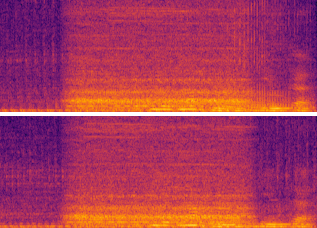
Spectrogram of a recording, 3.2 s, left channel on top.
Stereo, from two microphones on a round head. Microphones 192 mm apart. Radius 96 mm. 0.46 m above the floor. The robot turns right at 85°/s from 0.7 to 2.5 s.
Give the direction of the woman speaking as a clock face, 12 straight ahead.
12 o'clock.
